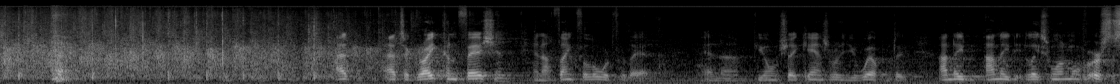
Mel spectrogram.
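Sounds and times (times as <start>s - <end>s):
church congregation applauding after a testimony: 0.0s - 5.0s
speech: 3.4s - 11.1s.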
